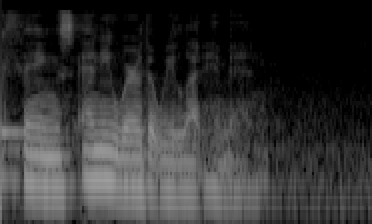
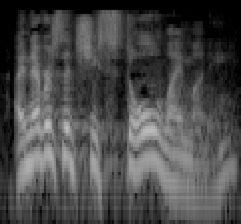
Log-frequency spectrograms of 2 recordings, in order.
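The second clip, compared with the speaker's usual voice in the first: "stole" punched out; emphasize "stole" above all other words; stress on STOLE; 4 semitones higher than usual. Shown as a demonstration. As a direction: hit the word "stole" hardest. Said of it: "emphasize a different word".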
